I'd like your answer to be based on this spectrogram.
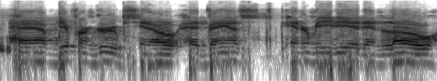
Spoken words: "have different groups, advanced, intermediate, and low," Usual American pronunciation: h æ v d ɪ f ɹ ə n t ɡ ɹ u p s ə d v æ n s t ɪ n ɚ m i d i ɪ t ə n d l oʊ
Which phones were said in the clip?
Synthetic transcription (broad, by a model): h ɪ v d ɪ f ɹ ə n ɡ ɹ u p s ə d v æ n s t ɪ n ɚ m i d i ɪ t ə n l oʊ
